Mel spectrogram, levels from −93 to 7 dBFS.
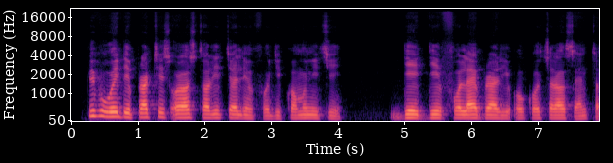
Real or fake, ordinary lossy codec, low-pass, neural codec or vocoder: fake; none; 19.8 kHz; codec, 44.1 kHz, 7.8 kbps, Pupu-Codec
